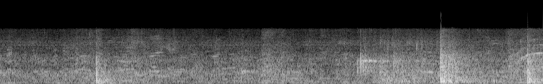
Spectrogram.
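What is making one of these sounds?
A bowling ball thuds onto a lane and rumbles as it rolls.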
